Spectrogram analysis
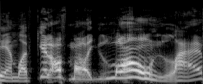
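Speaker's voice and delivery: put-on shrill, loud, creaky grumpy old person shouting. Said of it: "Life yells at me like an old person".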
